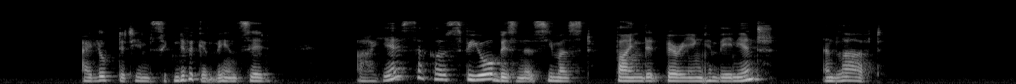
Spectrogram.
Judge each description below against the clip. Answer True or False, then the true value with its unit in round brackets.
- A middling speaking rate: False (130 wpm)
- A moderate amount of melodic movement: True (4.4 semitones)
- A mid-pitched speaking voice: True (165 Hz)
